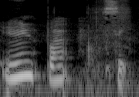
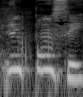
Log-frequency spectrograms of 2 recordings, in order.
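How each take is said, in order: First: "اون بونسي" slowly, each syllable set apart; slow dictation. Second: Said in the usual way. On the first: Shown as a demonstration. Teacher checking the written word for pupils, slow syllabled "اون بونسي". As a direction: separate "اون", "بون" and "سي" with small gaps.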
